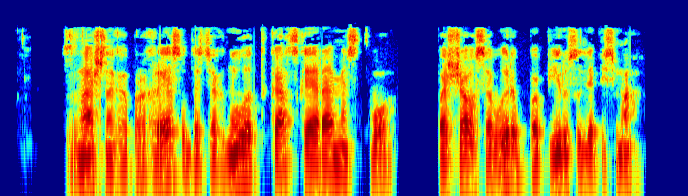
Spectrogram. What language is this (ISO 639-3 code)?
bel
